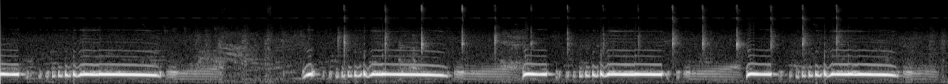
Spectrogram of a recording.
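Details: Indonesian local Barbary dove calling to prompt other doves to call. Repeated phrases of a bubbling rolled trill run into a long even coo, with brief clicks between phrases.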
